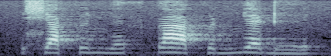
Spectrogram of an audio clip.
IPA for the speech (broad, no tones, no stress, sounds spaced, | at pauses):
ɕ a k ʏ ɲ ɛ̤ θ ɡ a k ʏ ɖ ɲ ɛ ɖ e̤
